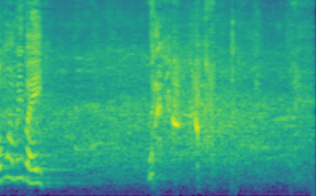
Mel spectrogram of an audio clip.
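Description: A crowd of women laughs loudly.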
